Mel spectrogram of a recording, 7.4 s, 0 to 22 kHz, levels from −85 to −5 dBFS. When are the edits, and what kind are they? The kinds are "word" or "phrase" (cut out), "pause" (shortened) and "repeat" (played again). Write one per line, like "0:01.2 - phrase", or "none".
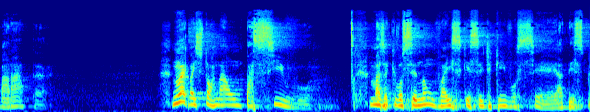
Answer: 0:02.4 - word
